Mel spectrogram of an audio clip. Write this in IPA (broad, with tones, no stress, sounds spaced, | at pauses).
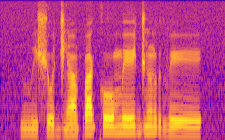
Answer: β i˨ ʃ o˨ d͡ʒ ã˨ p a˦ k oː˦ m eː˦ d͡ʒ ũ˦ r v eː˨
